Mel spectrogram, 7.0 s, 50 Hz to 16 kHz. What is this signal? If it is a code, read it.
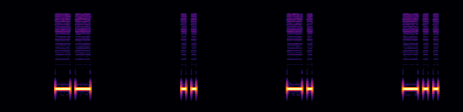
Morse code, heard as a keyed tone, about 16 wpm, spaced as for 5 wpm, 800 Hz. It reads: MIND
